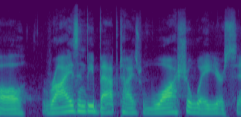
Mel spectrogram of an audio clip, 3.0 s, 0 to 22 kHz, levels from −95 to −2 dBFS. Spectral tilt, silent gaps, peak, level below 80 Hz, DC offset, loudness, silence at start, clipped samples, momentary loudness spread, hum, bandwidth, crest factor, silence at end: -5 dB/octave; none; -18 dBFS; -80 dBFS; under 0.1%; -37 LUFS; 0 s; under 0.1%; 8 LU; none; 17.5 kHz; 20 dB; 0 s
